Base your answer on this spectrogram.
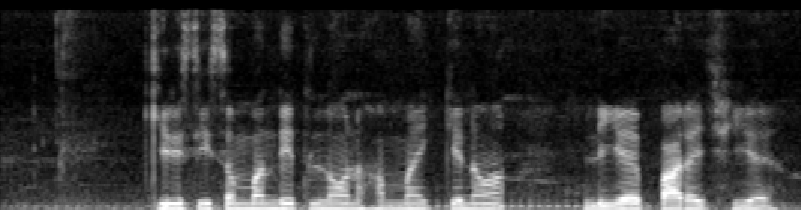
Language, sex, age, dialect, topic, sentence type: Maithili, male, 51-55, Angika, banking, question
